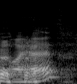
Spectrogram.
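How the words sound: The voice rises at the end, as a question.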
